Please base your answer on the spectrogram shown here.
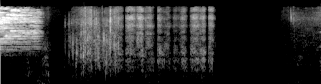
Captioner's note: more paper sounds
